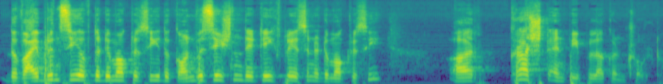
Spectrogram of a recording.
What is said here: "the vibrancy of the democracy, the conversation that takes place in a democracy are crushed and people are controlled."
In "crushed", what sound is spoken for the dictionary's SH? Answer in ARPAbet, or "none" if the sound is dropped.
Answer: SH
